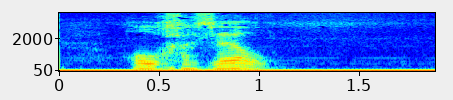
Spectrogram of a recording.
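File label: "algazel", Dutch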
